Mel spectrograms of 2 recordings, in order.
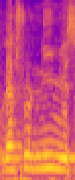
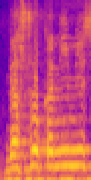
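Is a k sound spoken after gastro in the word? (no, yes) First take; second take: no; yes. First: No k sound is heard after gastro. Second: A k sound is heard after gastro. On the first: The speaker calls it right. "इसको गैस्ट्रोनीमियस पढ़े, सी is silent" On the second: The speaker calls it wrong. "इसको नहीं पढ़े"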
